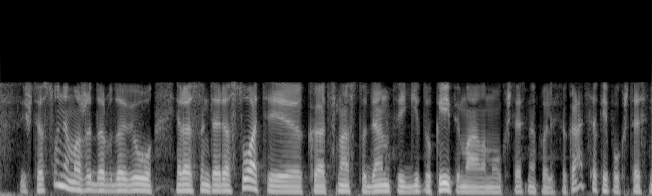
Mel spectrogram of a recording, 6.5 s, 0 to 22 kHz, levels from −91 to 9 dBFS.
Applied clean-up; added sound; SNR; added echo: neural mask model DeepFilterNet 3.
